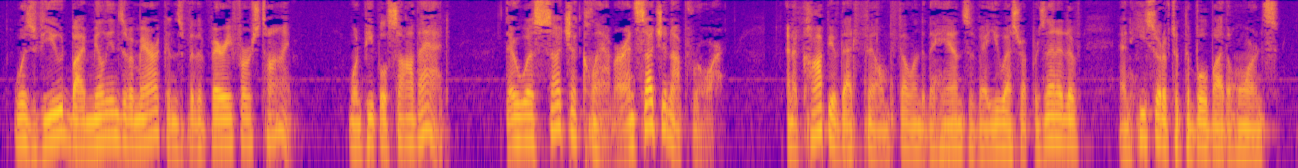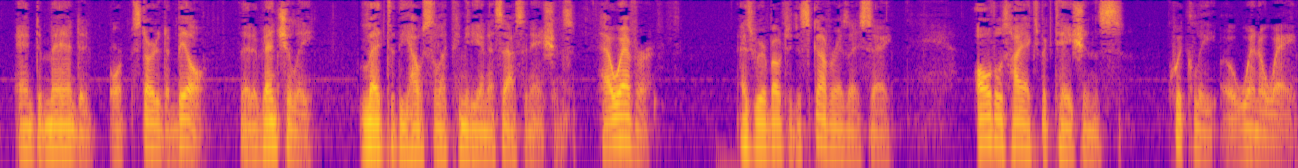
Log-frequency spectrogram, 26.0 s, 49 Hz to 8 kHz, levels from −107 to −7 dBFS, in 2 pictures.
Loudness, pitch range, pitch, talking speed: -25 LUFS, 85-110 Hz, 100 Hz, 185 wpm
